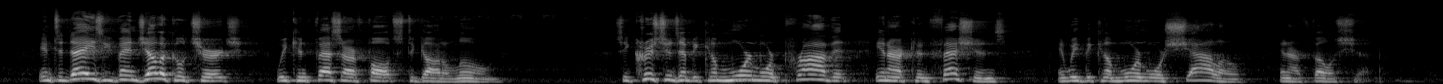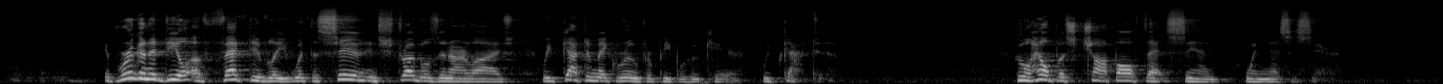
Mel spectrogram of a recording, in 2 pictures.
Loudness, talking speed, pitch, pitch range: -29 LUFS, 140 wpm, 160 Hz, 140-185 Hz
